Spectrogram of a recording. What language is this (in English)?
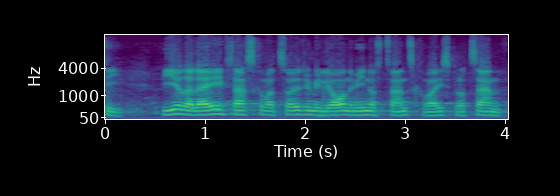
Swiss German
